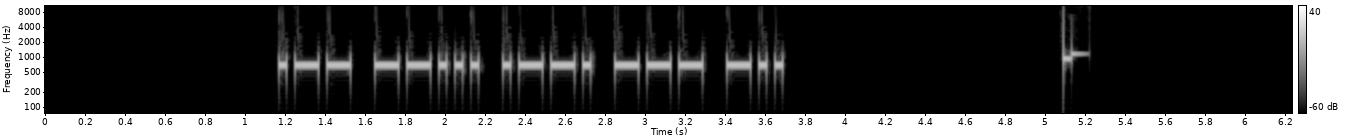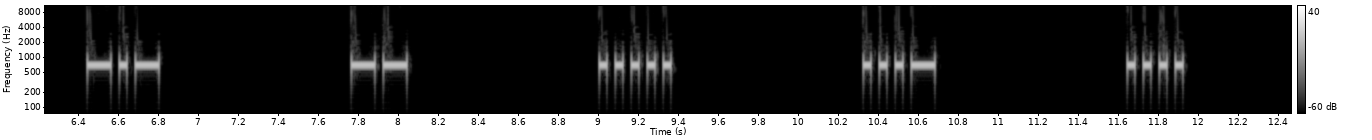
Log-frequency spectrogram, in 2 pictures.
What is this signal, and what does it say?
Morse code, heard as a keyed tone, about 30 wpm, spaced as for 13 wpm, 700 Hz. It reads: W7POD KM5VH
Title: USA Call Signs - 5 Characters - 8x Character Spacing - 30wpm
